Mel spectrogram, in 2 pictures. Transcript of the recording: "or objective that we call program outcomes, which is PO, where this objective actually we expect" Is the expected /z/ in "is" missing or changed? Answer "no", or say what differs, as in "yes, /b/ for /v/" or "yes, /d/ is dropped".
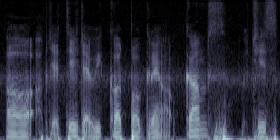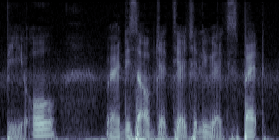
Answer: yes, /s/ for /z/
